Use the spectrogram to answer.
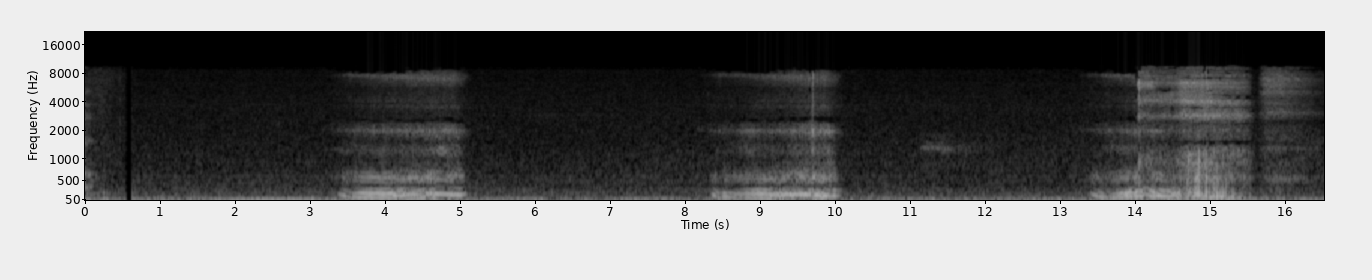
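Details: Snoring during sleep recorded with the SnoreLab app: deep, rattling snores on each breath in, about 12 a minute, with quiet breathing between.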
